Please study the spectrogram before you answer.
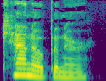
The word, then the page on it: can opener: American English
